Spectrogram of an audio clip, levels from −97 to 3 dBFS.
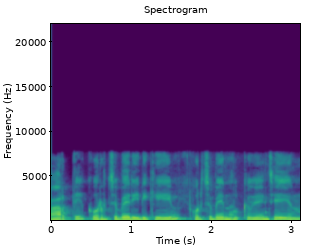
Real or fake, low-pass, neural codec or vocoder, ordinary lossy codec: fake; none; codec, 16 kHz, 4 kbps, X-Codec, HuBERT features, trained on balanced general audio; none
